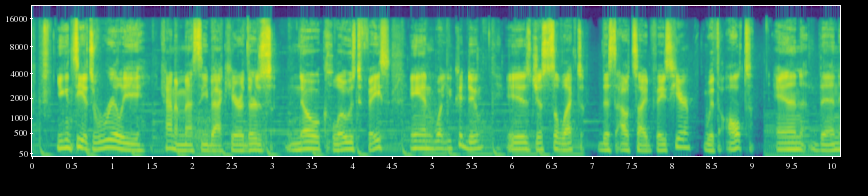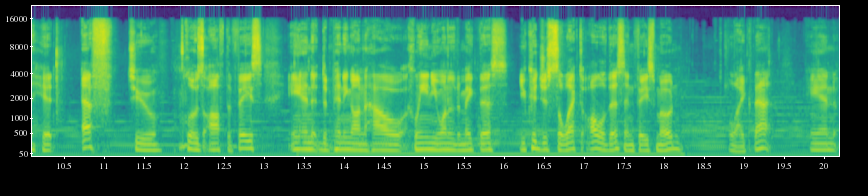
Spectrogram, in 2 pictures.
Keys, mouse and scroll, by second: 2.5 shift+middle click, 3.2 middle click, 3.9-4.3 scroll down 2, 4.4 shift+middle click, 5.6 2, 6.4 alt+click, 7.0-8.1 middle drag, 10.4 f, 11.2 click, 11.3-12.4 middle drag, 12.8 scroll down 1, 13.2 shift+middle click, 13.8 middle click, 14.7 click, 15.3 click, 15.7 click, 16.1 3, 16.5 click, 18.2 middle click, 19.4-20.1 scroll down 5.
